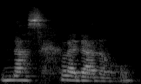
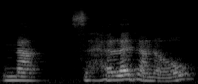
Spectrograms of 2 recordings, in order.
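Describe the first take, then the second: First: The sounds of the word are reduced and simplified. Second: Every sound of the word is pronounced fully. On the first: "people often pronounce it" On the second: "instead of nashledanou"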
